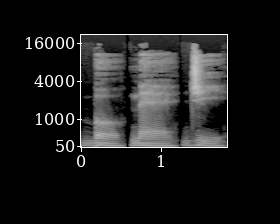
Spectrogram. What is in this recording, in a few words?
"bomeji", concat syllables; Affixing experiment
